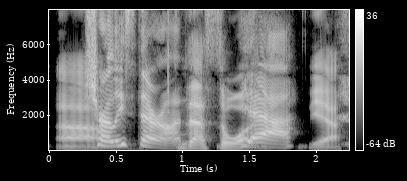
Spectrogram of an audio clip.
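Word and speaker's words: Theron: her name uh Charlie Thon that's the one yeah is it Thon or Thon how do you pronounce her last name theren Charlie okay uhuh all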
